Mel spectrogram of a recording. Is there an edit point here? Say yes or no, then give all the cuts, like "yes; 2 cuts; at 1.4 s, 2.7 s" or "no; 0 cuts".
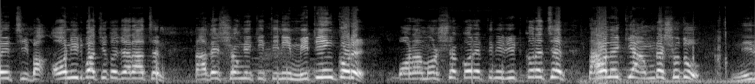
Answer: yes; 1 cut; at 5.8 s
